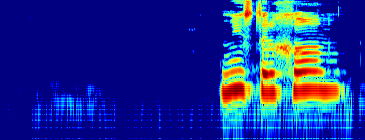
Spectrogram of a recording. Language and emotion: Russian, sad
